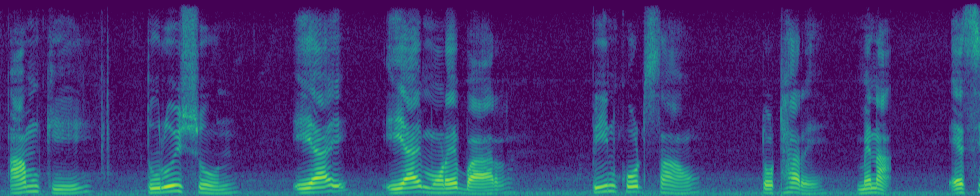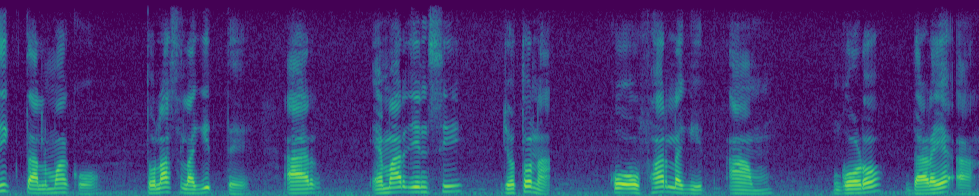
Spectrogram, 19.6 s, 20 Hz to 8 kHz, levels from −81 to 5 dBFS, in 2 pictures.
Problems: constant background noise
